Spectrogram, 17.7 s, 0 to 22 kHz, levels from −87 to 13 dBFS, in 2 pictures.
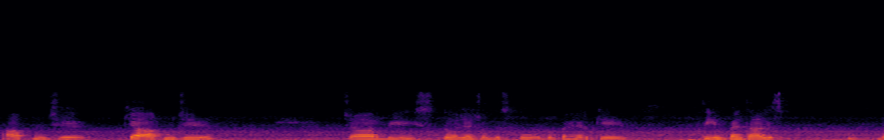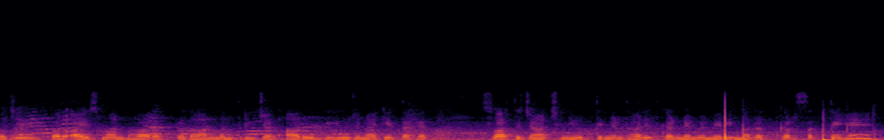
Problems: none marked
